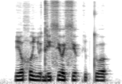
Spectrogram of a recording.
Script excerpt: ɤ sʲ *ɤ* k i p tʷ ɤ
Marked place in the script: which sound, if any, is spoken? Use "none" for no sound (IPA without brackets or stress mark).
ɤ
